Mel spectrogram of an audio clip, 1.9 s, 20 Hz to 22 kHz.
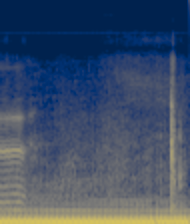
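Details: Mazda RX7 FC3S with mild street-ported rotary, outside warming up after timing adjustment removed earlier brappiness: deep low rumble pulsing evenly with only a faint occasional flutter, smooth settled idle; normal idle.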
